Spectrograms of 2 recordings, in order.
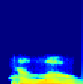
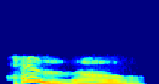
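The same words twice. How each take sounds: First: The greeting is said with fairly level pitch. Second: The greeting swoops up and down in pitch. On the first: The speaker calls it wrong. "It isn't" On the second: The speaker calls it right. "it's very sing-song. It's very tonal"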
